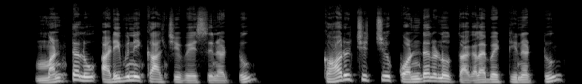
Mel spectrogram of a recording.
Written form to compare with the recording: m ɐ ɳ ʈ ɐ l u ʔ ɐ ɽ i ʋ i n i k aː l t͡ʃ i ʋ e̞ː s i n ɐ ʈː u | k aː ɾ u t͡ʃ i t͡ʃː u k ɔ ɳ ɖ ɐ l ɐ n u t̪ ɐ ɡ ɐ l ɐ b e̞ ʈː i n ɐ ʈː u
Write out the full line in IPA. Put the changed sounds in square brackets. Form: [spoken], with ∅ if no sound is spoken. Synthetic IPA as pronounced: m ɐ ɳ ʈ ɐ l u ʔ ɐ ɽ i ʋ i n i k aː l t͡ʃ i ʋ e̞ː s i n ɐ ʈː u | k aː ɾ u t͡ʃ i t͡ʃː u k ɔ ɳ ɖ ɐ l ɐ n u t̪ ɐ ɡ ɐ l ɐ b e̞ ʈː i n ɐ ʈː u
